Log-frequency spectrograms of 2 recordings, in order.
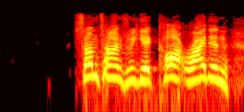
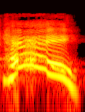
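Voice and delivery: mock yell back; 8 semitones higher, 4 dB quieter than usual. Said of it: "I'm yelling back".

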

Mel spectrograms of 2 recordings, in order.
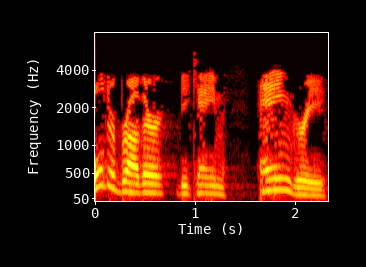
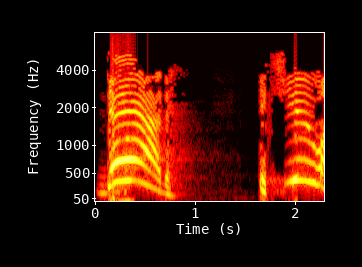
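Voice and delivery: put-on 1 joyful child; 9 semitones higher, 8 dB louder than usual. Trapped son hears his father.

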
